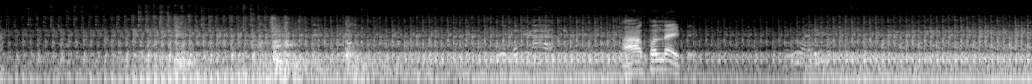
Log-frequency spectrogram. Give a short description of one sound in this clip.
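A tractor engine idles with a steady, rapid chugging.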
